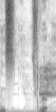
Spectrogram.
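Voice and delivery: breathy mock-serious whisper. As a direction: hush it like a grim secret. Mock dramatic reply whisper.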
